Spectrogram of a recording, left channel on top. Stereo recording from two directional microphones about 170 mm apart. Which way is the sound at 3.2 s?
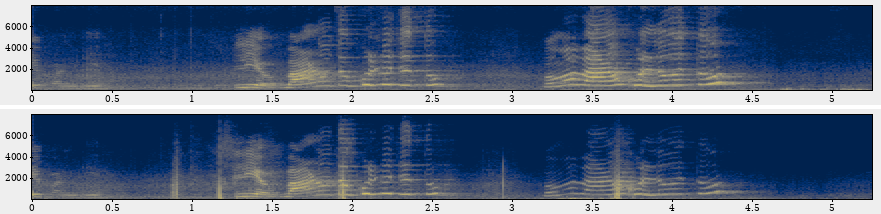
15° right (ahead or behind).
